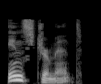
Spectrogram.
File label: "instrument", spelling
